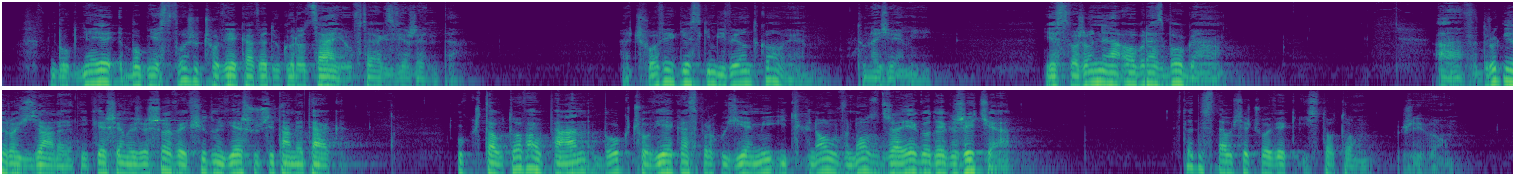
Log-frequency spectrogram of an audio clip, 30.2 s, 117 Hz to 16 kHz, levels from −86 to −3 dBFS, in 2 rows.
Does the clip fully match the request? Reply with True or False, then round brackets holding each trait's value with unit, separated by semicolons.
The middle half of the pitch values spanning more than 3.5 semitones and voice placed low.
True (4.5 semitones; 115 Hz)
